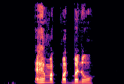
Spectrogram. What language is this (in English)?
Urdu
